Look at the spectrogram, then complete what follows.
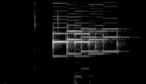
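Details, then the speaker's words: Pebl bike with two hidden 120 dB vibration alarms armed by remote: a brief tick then one bright, warbling chirp under a second long; both alarms confirm armed. "so now they're armed. They're both armed."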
